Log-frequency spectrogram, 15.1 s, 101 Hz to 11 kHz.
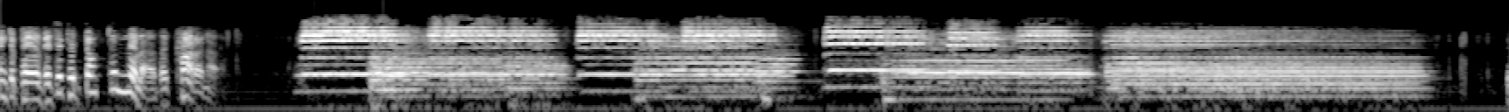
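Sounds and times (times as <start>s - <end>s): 
speech: 0.0s - 4.6s
loud train horn blasts: 3.0s - 14.4s.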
